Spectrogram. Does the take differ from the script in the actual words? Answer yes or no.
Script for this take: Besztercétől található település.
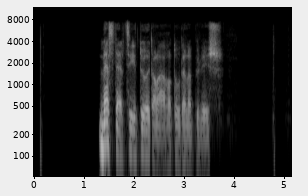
no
